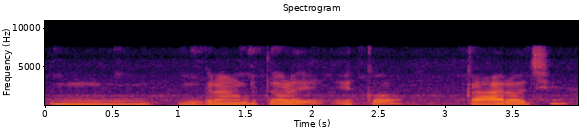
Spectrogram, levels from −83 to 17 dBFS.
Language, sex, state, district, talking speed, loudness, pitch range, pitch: Odia, female, Odisha, Khordha, 90 wpm, -20 LUFS, 175-200 Hz, 180 Hz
